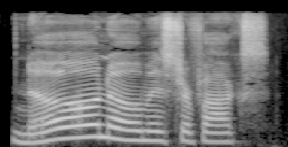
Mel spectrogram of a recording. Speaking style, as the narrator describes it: replied Blackie

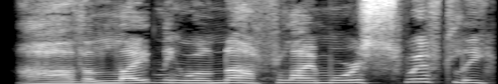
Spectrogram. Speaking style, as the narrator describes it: cried he

